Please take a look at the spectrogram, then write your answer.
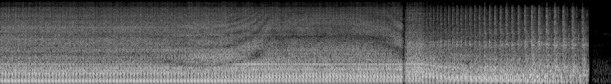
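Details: Used 2021 DR Pro 26 brush mower with 14.5 hp Briggs & Stratton Intek engine, DR battery trickle-charged: even, steady single-cylinder chug with no misses, then a clean wind-down and stop.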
